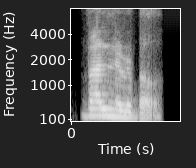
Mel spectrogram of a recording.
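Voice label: "vulnerable", Indian English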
